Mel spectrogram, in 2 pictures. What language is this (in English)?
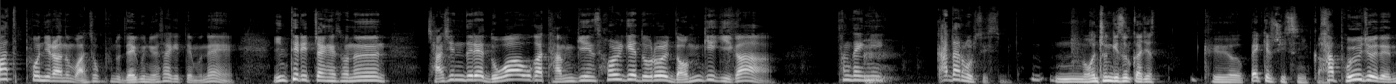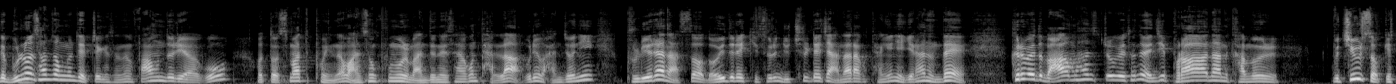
Korean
